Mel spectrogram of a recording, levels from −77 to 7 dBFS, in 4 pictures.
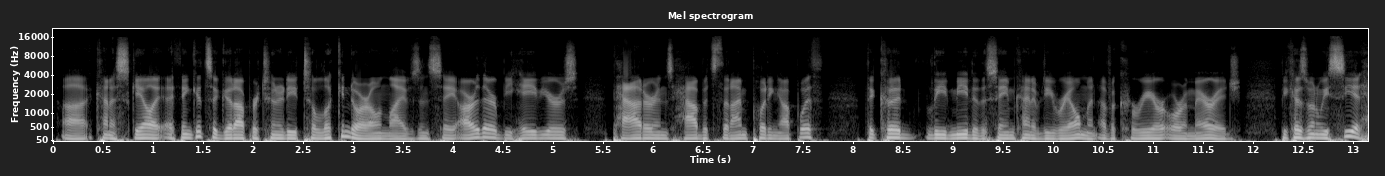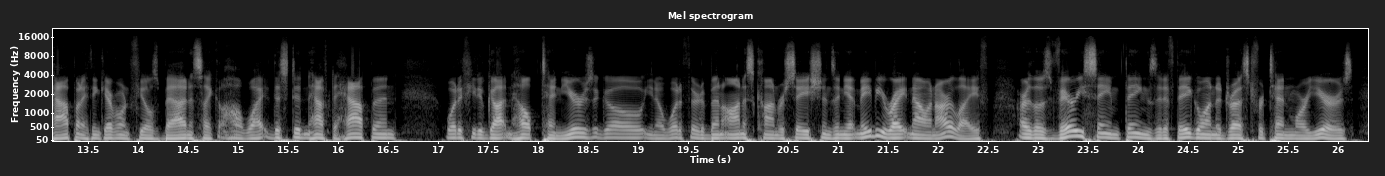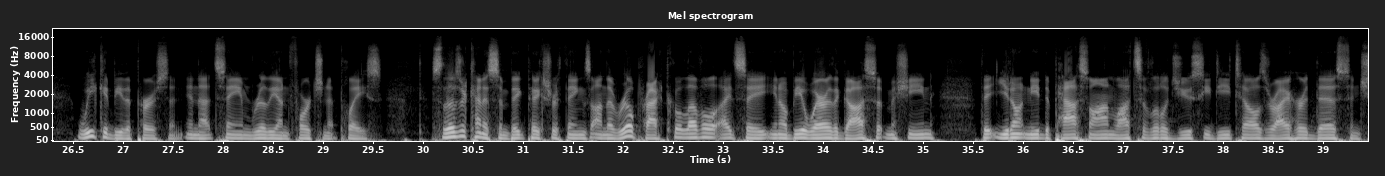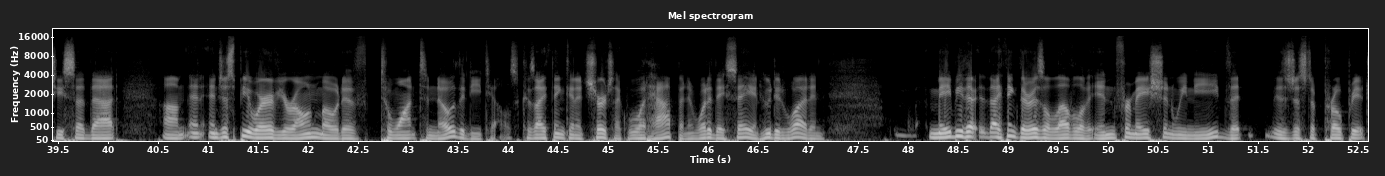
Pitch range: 110-130 Hz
